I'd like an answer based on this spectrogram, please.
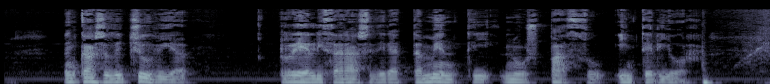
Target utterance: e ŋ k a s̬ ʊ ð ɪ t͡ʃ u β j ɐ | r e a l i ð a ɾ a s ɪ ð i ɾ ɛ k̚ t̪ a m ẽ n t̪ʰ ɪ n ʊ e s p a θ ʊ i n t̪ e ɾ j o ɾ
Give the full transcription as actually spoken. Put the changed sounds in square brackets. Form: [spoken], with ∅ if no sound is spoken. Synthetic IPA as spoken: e ŋ k a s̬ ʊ ð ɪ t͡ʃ u β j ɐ | r e a l i [θ] a ɾ a s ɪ ð i ɾ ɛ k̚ t̪ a m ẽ n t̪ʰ ɪ n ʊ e s p a θ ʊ i n t̪ e ɾ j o ɾ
